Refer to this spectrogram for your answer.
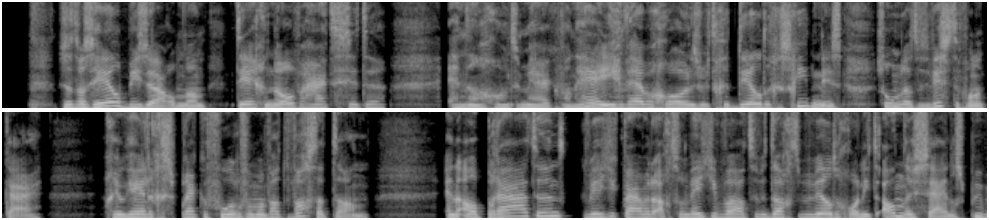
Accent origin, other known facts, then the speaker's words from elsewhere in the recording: North Brabant, Netherlands; accent: Brabantian; En die moesten lachen om mijn Brabants accent.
